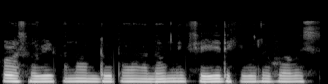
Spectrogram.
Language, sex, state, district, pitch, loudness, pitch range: Assamese, male, Assam, Hailakandi, 135 Hz, -16 LUFS, 130-135 Hz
